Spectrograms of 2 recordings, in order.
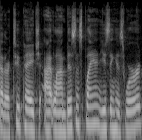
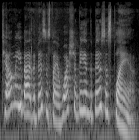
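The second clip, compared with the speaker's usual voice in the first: sweet curious asking; 10 semitones higher, 4 dB louder than usual. Retold or imitated. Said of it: "And I said".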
